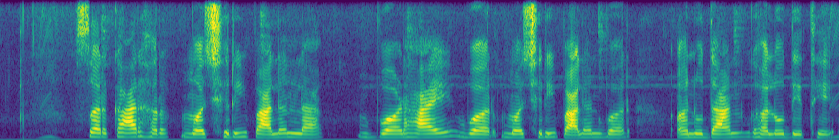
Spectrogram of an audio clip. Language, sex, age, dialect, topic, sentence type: Chhattisgarhi, female, 25-30, Northern/Bhandar, agriculture, statement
